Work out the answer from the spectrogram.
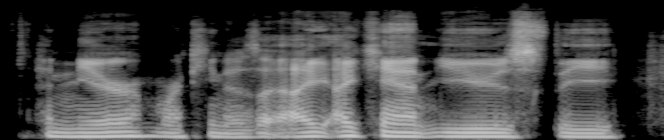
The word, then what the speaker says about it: Javier Martinez: Yeah, I believe that you pronounce his name Janier Martinez. Javier Martinez.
